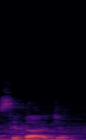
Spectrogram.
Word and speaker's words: cidade: E quando nós falamos a palavra, observe que a sílaba tônica é o dá.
